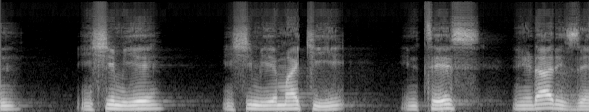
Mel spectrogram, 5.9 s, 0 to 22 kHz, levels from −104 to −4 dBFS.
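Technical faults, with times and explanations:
Throughout, Opus compression: the speech sounds rough and grainy, with a noisy, gritty texture laid over its tones rather than a swirling or watery character, and the damage is plainly audible across the whole clip. The full bandwidth survives, with content reaching about 20.1 kHz. This is likely a low-rate Opus encode in its music mode, around 24 kbps, which keeps each band's energy but fills starved bands with noise or copied lower bands.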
